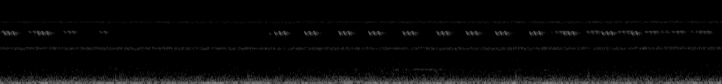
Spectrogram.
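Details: A cricket on a peaceful summer night in Southern Europe gives quick bursts of high, pulsed chirps over a steady insect drone and low rumble.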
